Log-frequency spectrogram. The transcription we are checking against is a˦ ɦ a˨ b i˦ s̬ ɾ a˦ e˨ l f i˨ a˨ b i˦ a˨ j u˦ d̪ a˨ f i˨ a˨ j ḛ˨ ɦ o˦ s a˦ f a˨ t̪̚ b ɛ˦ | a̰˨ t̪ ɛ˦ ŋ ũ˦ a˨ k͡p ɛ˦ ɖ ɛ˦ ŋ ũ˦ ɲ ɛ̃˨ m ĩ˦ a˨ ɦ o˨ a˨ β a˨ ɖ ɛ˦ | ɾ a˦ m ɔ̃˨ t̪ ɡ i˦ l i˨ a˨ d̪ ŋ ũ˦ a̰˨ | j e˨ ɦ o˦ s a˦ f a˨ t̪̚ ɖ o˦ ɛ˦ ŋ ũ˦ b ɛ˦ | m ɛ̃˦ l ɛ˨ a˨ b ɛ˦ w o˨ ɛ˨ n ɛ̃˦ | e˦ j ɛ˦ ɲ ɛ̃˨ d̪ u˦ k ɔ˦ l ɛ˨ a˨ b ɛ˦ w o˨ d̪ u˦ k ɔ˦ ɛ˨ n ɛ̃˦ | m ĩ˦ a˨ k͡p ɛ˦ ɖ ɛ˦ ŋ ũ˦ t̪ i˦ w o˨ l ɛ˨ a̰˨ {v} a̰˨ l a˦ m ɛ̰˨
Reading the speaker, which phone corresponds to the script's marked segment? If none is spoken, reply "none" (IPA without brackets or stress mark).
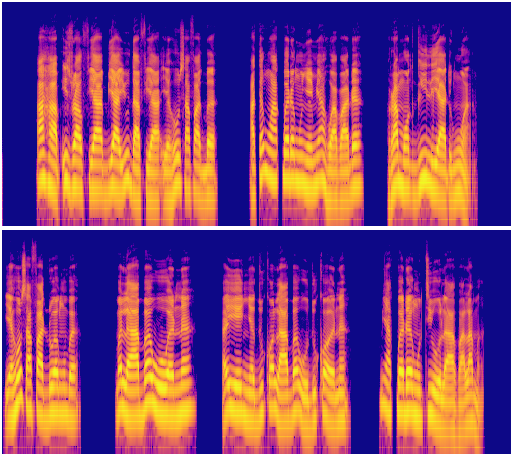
β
